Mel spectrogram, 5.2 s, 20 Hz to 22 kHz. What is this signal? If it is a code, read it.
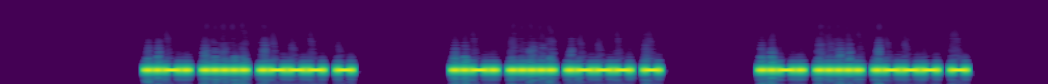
Morse code, heard as a keyed tone, about 46 wpm, 700 Hz. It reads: F5JT F5JT F5JT
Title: DXCC-100 Call Signs - 4 Characters - Repeated 3x - 50wpm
